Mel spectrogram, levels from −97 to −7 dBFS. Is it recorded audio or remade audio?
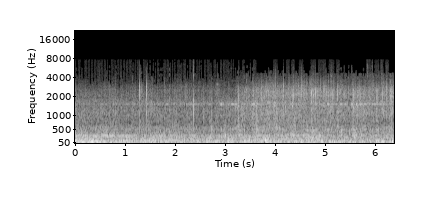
recorded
